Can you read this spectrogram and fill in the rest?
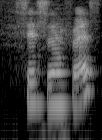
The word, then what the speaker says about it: Sisyphus: I can't say his name properly. – Sisyphus? – Yeah.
